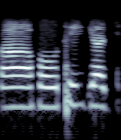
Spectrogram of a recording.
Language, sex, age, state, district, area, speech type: Odia, female, 45-60, Odisha, Ganjam, urban, conversation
